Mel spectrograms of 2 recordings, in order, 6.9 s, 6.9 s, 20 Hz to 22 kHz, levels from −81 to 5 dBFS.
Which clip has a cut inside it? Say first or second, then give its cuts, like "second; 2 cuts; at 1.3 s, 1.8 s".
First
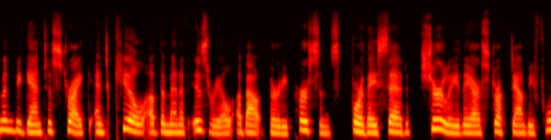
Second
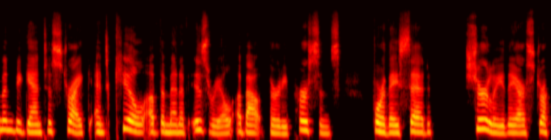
first; 2 cuts; at 4.3 s, 5.2 s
